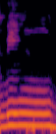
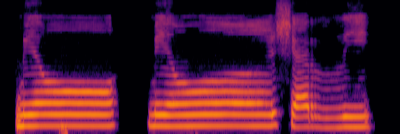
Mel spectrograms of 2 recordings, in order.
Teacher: Bukan kita baca min, bukan min, tapi dia bunyinya di antara n dan ng ya. Jadi berada di pertengahan antara n dan ng. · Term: Ikhfa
